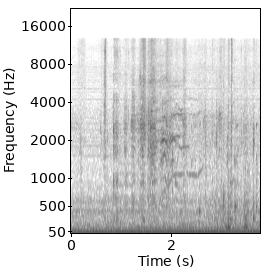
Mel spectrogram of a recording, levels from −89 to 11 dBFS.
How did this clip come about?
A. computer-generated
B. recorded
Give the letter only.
B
